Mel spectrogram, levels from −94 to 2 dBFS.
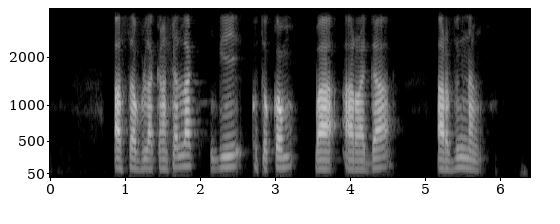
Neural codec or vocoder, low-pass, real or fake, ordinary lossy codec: none; 3.6 kHz; real; Opus, 64 kbps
